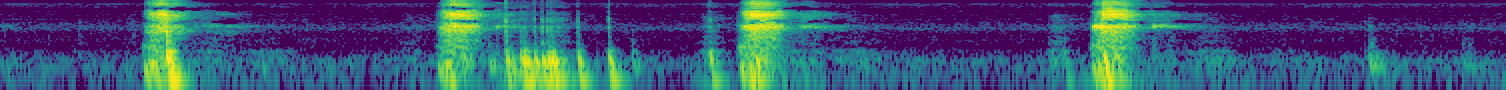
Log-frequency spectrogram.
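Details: Four short, sharp, explosive bursts from a small animal, some followed by a little snort; repeated sneezing.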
